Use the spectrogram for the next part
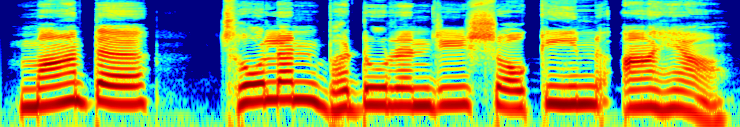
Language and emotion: Sindhi, neutral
